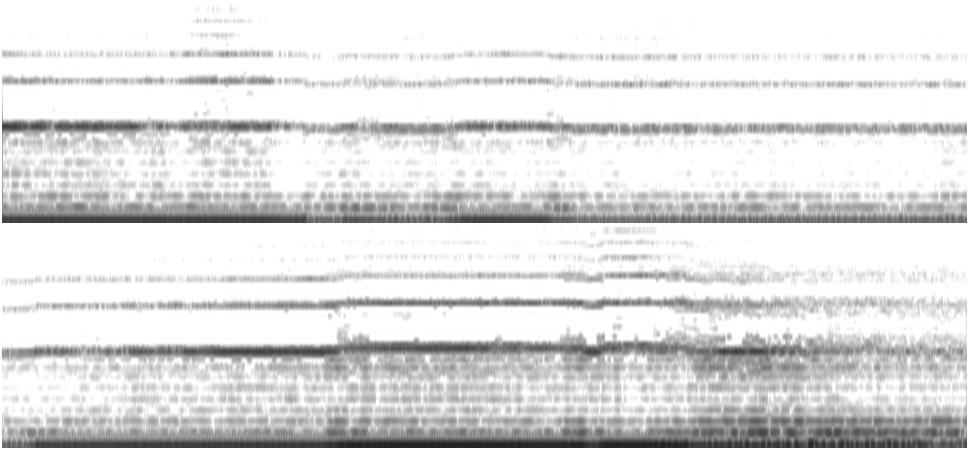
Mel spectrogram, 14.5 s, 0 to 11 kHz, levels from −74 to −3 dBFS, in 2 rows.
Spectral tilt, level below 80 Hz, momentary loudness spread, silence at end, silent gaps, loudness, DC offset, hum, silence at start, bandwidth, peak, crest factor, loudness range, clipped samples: -6.5 dB/octave; -24 dBFS; 20 LU; 0 s; none; -24 LUFS; under 0.1%; none; 0 s; 5.6 kHz; -12 dBFS; 12 dB; 15 LU; under 0.1%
